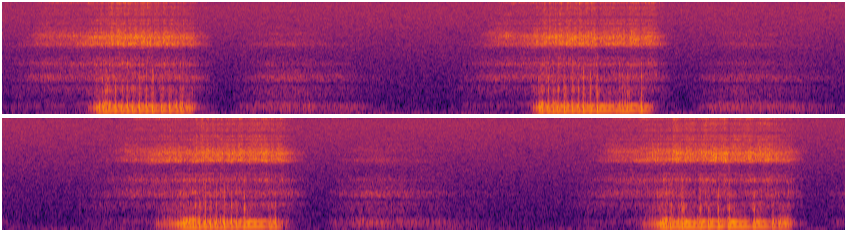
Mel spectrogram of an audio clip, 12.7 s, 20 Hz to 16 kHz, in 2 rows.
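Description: Loud low rattling snores on each in-breath, about 17 breaths a minute, with quieter breathing between them.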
